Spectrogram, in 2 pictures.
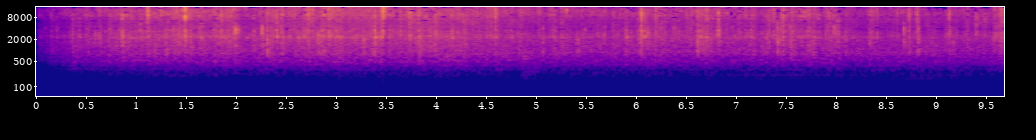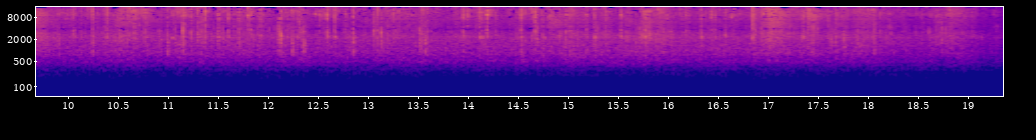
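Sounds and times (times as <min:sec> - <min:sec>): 
rain on windowsill: 0:00.0 - 0:19.3.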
